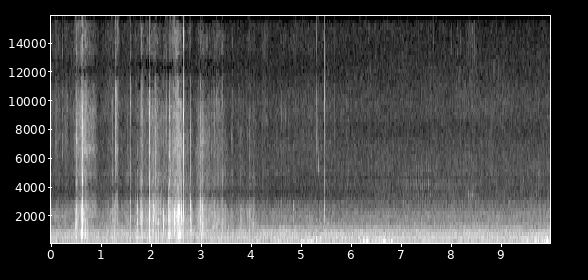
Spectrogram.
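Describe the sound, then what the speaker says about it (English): Wind gusting outdoors at a shooting range, a soft steady rush with faint buffeting and scattered light knocks, fairly quiet throughout. "Waiting for the wind."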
